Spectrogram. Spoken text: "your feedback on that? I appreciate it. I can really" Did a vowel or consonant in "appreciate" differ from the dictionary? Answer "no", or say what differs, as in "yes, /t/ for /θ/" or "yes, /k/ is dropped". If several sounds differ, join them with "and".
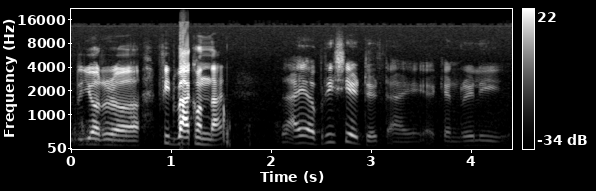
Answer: yes, /s/ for /ʃ/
